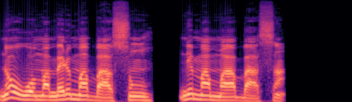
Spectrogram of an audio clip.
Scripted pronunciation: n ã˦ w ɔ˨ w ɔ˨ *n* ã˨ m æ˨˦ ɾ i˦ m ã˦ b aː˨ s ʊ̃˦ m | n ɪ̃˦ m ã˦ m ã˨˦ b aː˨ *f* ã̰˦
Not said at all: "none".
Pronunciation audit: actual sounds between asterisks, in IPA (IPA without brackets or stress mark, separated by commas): m, s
